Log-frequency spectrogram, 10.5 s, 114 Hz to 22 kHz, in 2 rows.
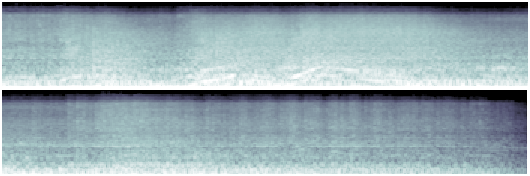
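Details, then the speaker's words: LS-swapped car with TIC Performance stage 2 turbo cam, open headers with exhaust off, started before clutch/transmission install to check rear main seal: deep loud V8 blips then slightly loping even idle before shutoff; normal idle with mild cam lope. "is a tic performance stage 2 turbo cam which as you can hear with the exhaust off it sounds pretty low P you can hear that as a cam"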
